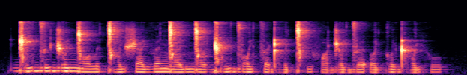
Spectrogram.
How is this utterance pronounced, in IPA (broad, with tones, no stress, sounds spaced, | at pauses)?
ɡ͡ǁ ə˦ j d͡z i˦ d͡ʒ ʊ˦ j ŋ͡ǀ ɔ˨ l ɪ˨ ɡ͡ǀ ɑ˨ j ʃ æ˨ j l ɛ˦ ŋ͡ǀ æ˨˦ j ŋ͡ǀ ɜ˨ ɡ͡ǁ u˦ j d͡z ɔ˦ j t͡s ɛ˨ ɖʱ ə˨ j ǀʰ i˦ f ɑ˨ d͡ʒ ʌ˨ j d͡z ɛ˦˨ ʔ ʌ˨ j k ʊ˦ j ɖʱ ɔ˨ j h u˦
